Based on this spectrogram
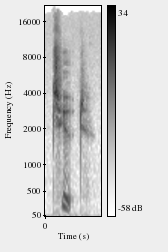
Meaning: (noun) 1. The noise of a horn or whistle 2. A fart; flatus 3. Cocaine 4. A portion of cocaine that a person snorts 5. A spree of drunkenness 6. Rubbish; tat
- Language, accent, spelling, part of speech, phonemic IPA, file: English, US, toot, noun / verb, /ˈtut/, En-us-toot.ogg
